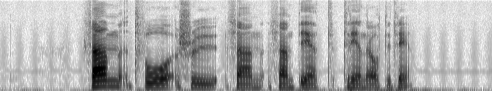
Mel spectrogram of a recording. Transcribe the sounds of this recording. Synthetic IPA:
fɛmt̪ʰvoːɧʉ̟ːfɛmfɛmt̪ɪɛt̪ʰːɾeːhɵnd̪ɾaɔt̪ːɪt̪ʰɾeː

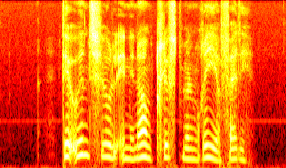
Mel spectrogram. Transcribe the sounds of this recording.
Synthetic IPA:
d̥e̝æɐʔuːðˠn̩t͡sʰʋy̰ːle̝ne̝nɒːmkʰløfd̥mel̰m̩ʁḭːɒ̽fæɾ̥i

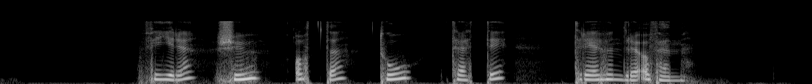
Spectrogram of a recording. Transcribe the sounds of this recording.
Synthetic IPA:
fiːɾə | ʃʉː | ʔɔt̪ə | t̪ʰuː | t̪ʰɾɛt̪ɪ | t̪ʰɾeːhʉnd̪ɾəʔo̰ːfɛm

